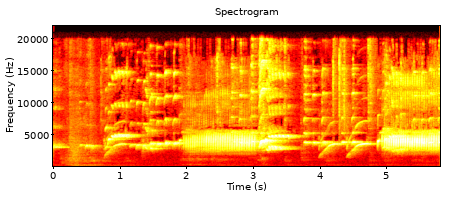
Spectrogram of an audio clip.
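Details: Seven-month-old male Spanish Timbrado canary in discontinuo song, mixing upward-sweeping whistles with sustained buzzy metallic rolls, broken by short silent gaps.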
